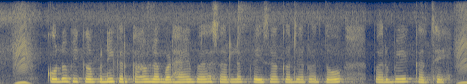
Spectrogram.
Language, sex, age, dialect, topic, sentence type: Chhattisgarhi, female, 18-24, Northern/Bhandar, banking, statement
